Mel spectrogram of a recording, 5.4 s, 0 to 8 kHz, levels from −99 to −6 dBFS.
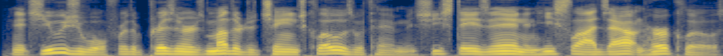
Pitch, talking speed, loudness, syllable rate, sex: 130 Hz, 255 wpm, -18 LUFS, 5.9 syllables/s, male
